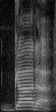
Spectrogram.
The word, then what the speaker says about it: got to: Got to becomes gotta.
